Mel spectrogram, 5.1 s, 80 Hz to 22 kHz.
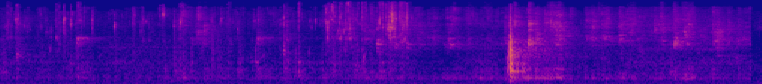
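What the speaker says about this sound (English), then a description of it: "While the oil finishes draining" Thin trickle of transmission oil draining from the pan of a BMW G20's ZF 8HP gearbox, a soft continuous liquid flow with faint drips and one brief metallic clink partway through.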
